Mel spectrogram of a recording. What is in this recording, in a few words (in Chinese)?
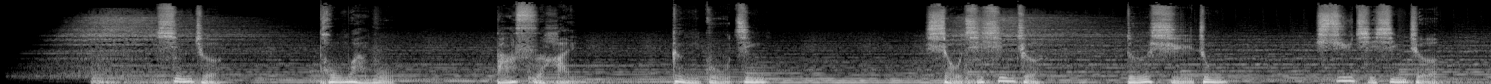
男 企业宣传 大气沉稳; 男42-磁性质感 大气浑厚; 联美集团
